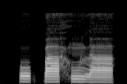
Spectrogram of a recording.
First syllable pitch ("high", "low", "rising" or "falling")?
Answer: high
